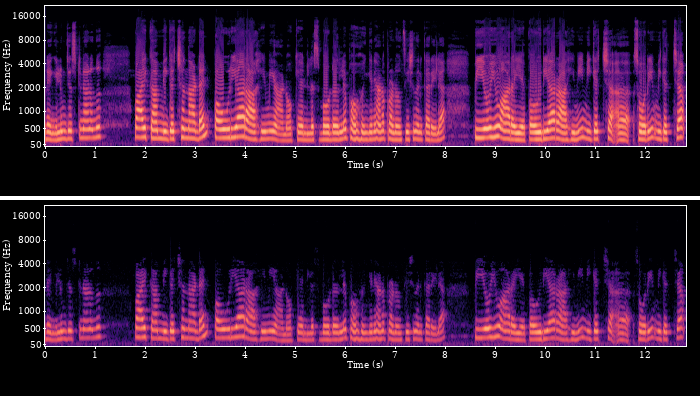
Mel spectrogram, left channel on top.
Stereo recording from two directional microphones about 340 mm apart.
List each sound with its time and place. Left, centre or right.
0.0 s a woman's voice: left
